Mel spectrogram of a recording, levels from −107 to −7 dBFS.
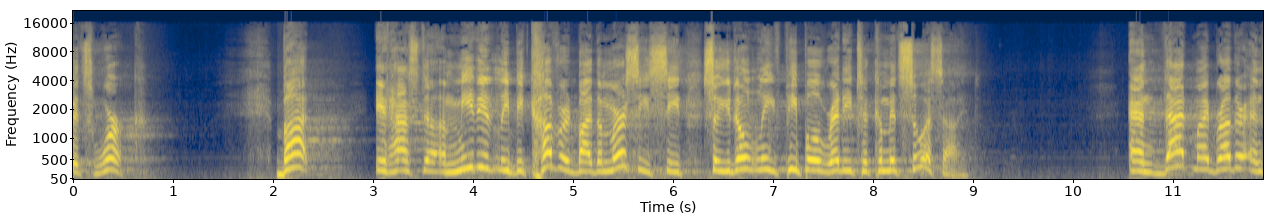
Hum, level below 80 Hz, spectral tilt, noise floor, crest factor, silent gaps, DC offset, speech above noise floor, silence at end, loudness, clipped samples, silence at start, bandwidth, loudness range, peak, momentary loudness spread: none; -52 dBFS; -3 dB/octave; -66 dBFS; 14 dB; none; under 0.1%; 53 dB; 0 s; -12 LUFS; under 0.1%; 0 s; 16.5 kHz; 4 LU; 0 dBFS; 6 LU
